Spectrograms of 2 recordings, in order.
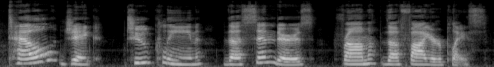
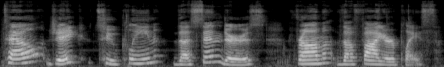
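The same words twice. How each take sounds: First: Very slow, evenly spaced sentence; slow dictation. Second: Slow, each word of "Tell Jake to clean the cinders" hit evenly; pounding each word. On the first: Teacher dictating a sentence to the class. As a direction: dictate each word slowly. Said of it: "I'm gonna say it first". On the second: Class pounding fists to each word. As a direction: beat out every word like a fist pound. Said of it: "say it with me first with pounding your fist". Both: Shown as a demonstration.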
